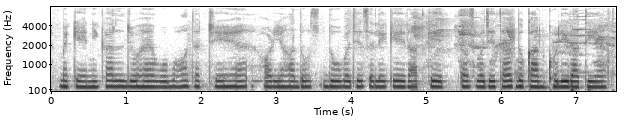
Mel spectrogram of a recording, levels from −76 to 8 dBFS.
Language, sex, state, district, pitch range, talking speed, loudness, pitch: Hindi, female, Bihar, Lakhisarai, 200-205 Hz, 185 wpm, -15 LUFS, 205 Hz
